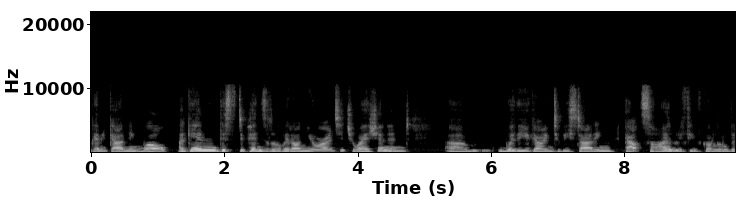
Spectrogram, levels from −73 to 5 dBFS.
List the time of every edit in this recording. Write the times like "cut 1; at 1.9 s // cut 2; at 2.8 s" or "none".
cut 1; at 1.2 s // cut 2; at 6.1 s // cut 3; at 7.9 s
